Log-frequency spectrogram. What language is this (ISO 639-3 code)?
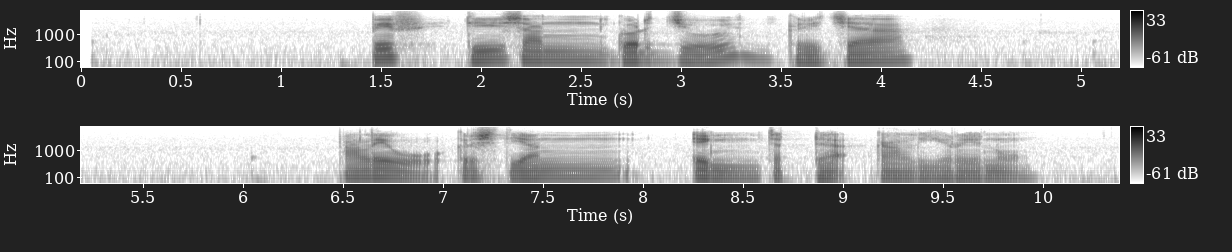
jav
